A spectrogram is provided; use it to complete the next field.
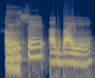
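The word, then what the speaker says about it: Awise Agbaye: So in your book, I'm going to mispronounce the name probably, but Awize Agabe Wande Amibola. Awishe Agbaye.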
